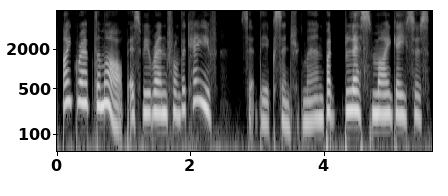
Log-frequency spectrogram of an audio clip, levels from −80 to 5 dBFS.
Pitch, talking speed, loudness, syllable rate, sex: 220 Hz, 190 wpm, -17 LUFS, 4.4 syllables/s, female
